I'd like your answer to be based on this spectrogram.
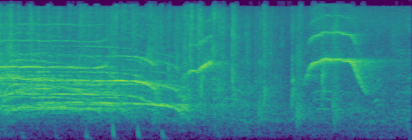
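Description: Studio audience at a televised folk karaoke contest applauding and cheering for a contestant, crowd noise with rising whoops and shouts sweeping over the clapping, surging and then easing toward the end.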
